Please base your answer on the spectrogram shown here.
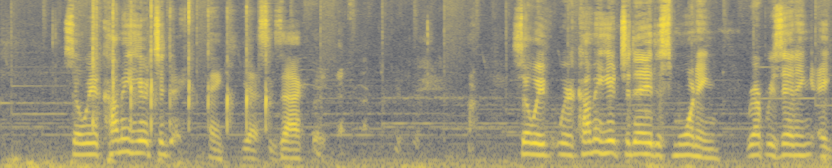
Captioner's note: clapping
